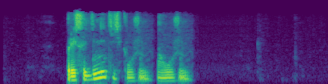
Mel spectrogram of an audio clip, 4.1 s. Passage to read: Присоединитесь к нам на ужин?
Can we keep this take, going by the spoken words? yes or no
no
